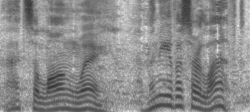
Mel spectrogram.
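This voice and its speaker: A man's voice: a little high, lively intonation, normal speed, warm tone. A man playing an earnest, good-hearted young soldier in a fantasy audio drama. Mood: weary, earnest. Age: young adult. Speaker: voice actor.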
